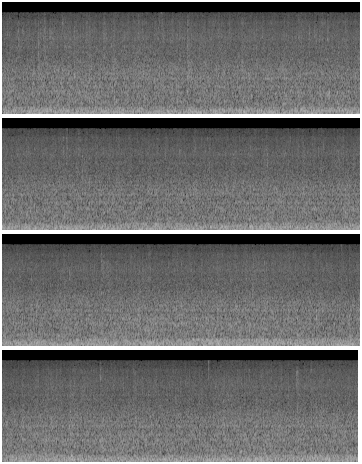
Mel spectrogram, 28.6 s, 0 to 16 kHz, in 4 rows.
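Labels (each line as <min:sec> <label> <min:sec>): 0:00.0 Rain falling in a quiet environment. 0:28.6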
